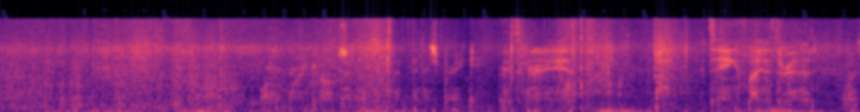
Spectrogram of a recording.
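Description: Rustling and handling noise of a hunting ground blind's fabric against the camera, then a man talking.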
